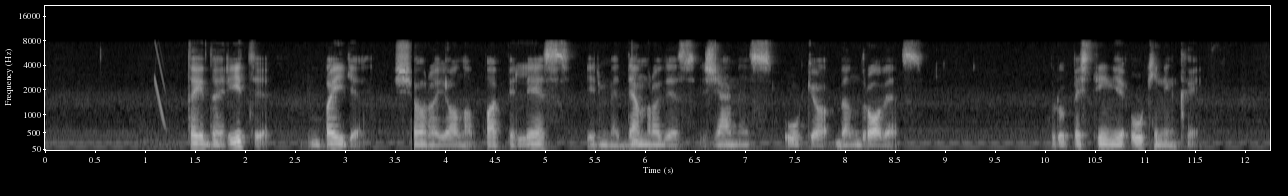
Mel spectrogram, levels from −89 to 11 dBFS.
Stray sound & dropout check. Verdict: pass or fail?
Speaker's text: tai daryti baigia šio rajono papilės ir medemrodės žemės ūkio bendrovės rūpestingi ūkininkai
fail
